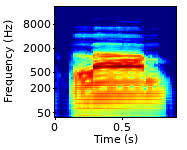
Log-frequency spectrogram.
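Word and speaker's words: لام: লামের উচ্চারণ হচ্ছে জিহ্বার আগা সামনের উপরের দাঁতের মাড়ির সঙ্গে লাগাতে হবে অর্থাৎ সামনের দিককার দাঁতের যে উপরে মাংস থাকবে সে মাংসতে লাগিয়ে উচ্চারণ করতে হবে লাম লাম লাম এরকম।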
